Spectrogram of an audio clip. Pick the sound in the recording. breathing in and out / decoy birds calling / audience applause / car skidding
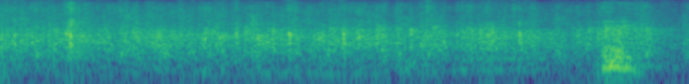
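audience applause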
